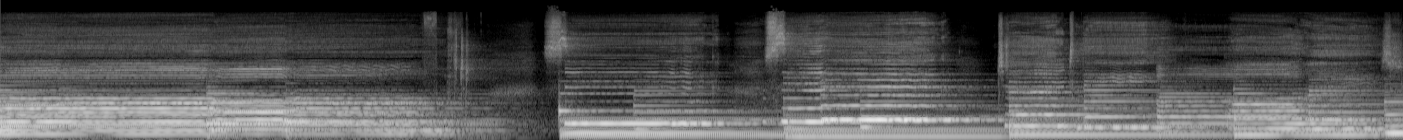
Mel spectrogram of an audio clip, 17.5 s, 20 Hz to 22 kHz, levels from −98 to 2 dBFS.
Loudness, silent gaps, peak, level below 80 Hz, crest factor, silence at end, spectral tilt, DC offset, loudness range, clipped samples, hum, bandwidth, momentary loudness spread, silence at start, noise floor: -20 LUFS; none; -6 dBFS; -58 dBFS; 16 dB; 0 s; -7 dB/octave; under 0.1%; 8 LU; under 0.1%; none; 15 kHz; 14 LU; 0 s; -55 dBFS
